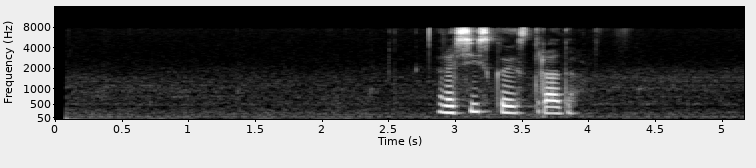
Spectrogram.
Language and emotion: Russian, neutral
